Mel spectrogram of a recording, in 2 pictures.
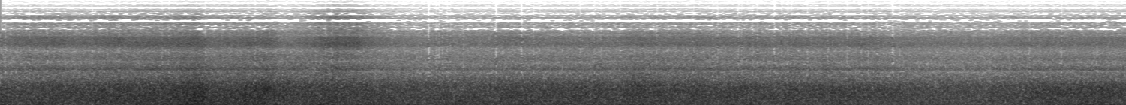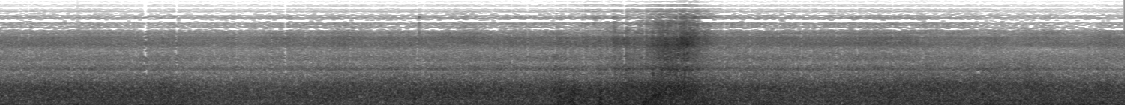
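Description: Ocean surf rushing and washing over a rock ledge in a steady roar, with a bigger wave crashing about three quarters of the way through.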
